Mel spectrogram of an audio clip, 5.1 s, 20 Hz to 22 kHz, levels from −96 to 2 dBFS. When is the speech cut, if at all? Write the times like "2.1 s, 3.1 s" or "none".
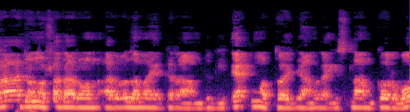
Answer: none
